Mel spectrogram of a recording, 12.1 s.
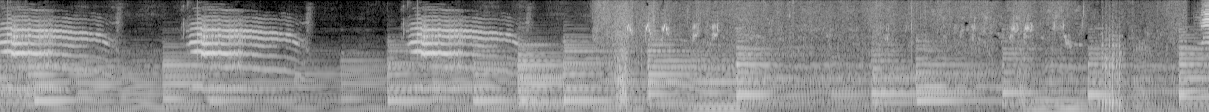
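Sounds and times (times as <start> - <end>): cat meowing: 0.0 - 3.2, 4.0 - 5.4
background music: 0.0 - 12.0.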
